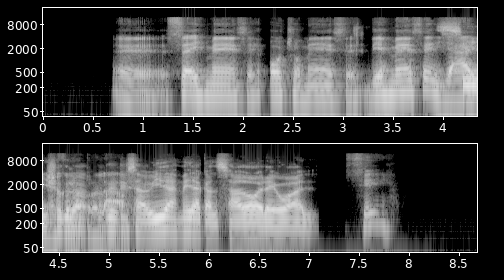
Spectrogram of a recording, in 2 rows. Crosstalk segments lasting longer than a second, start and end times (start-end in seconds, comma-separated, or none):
3.9-5.3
